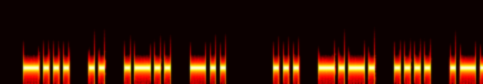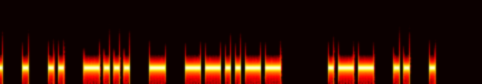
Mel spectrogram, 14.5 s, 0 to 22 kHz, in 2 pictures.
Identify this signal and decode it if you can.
Morse code, heard as a keyed tone, about 16 wpm, 680 Hz. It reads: BILD SCHREIBT, WIE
